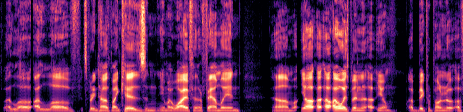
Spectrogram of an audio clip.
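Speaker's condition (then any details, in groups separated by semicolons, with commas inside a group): Stutter; stutter first noticed in high school, magnified on mission while learning Spanish; trips over words, can't get words out off the cuff, less when prepared, confident; repeated sounds, repeated words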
